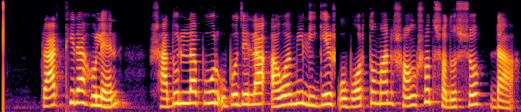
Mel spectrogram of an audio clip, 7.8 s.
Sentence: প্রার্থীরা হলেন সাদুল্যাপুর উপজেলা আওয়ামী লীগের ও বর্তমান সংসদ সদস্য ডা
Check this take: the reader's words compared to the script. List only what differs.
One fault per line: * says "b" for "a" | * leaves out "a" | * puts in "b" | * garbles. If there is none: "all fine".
all fine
